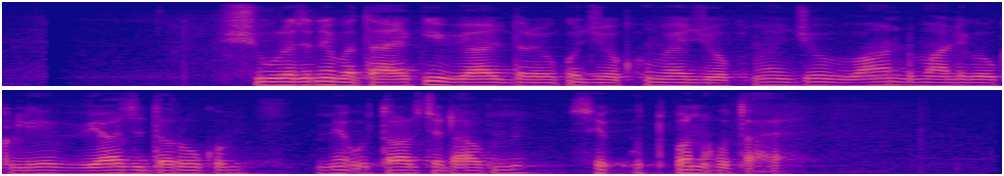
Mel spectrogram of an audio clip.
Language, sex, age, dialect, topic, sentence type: Hindi, male, 18-24, Hindustani Malvi Khadi Boli, banking, statement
